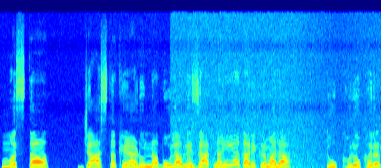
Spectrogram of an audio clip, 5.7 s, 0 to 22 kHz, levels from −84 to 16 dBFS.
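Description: No technical faults are audible anywhere in this recording.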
